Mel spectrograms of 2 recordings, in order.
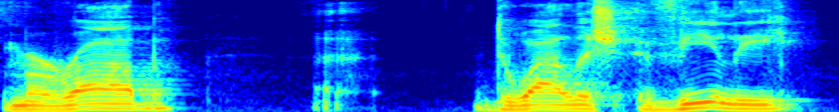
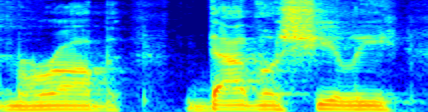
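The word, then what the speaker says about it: Merab Dvalishvili: here it goes uh it's marab dualish veli taking on jose aldo so how do you like the pronunciation there maybe it wasn't perfect but i know it's it's damn well better than all the other times i've ever said marab davoshili uh so you know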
